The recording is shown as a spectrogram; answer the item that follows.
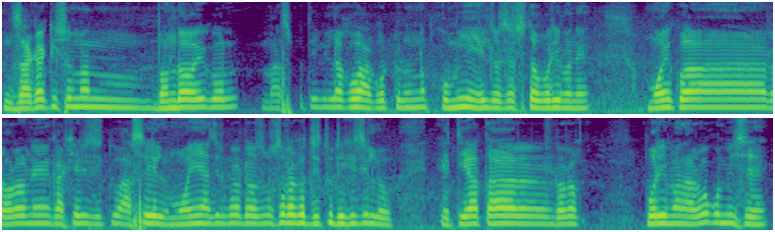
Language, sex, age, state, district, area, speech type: Assamese, male, 45-60, Assam, Barpeta, rural, spontaneous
